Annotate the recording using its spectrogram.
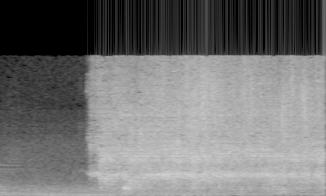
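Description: Water gushes from a tap.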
